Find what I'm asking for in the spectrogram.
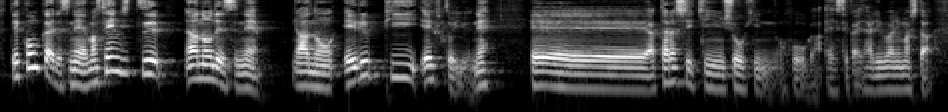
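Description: A man's dark, mellow voice at a medium pitch and fairly slow pace, with very wide pitch swings, big swings in loudness and hardly any pauses. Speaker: podcast host, finance and business talk. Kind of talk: solo podcast monologue. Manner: casual, many filler words.

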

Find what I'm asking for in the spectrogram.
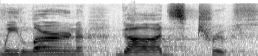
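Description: With noticeable background noise behind her, a woman in an American accent speaks at a fairly high pitch with monotone, flat intonation. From Texas. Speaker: pastor. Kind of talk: sermon.

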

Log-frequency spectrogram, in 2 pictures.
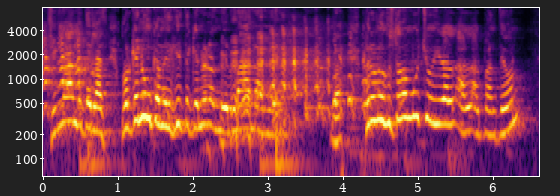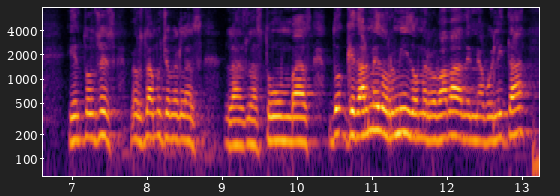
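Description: A man's high voice at a moderate pace, with very wide pitch swings and noticeable background noise. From Chihuahua, northern Mexico. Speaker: comedian. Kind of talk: casual chat.

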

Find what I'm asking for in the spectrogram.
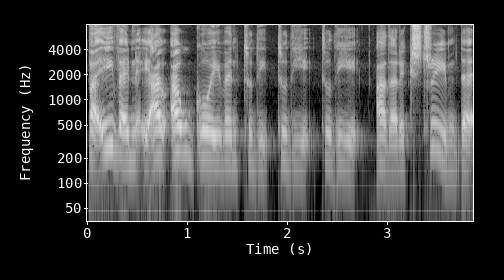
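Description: At a moderate pace, a woman speaks with an Italian accent in a medium pitch. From Italy. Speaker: podcast co-host, massage therapist. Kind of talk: casual chat.

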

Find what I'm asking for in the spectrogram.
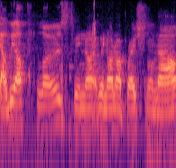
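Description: The speaker has a South African accent. The pace is fairly quick. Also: man. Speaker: chiropractic business coach and clinic owner. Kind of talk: coaching call talk. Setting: video call. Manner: fast talker; energetic.

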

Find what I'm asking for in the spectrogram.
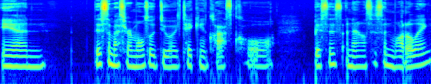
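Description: Speaking in a flat monotone at a moderate pace, a woman with a fairly low pitch leaves long, frequent pauses in a very clean recording with a silent background. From Vietnam. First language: Vietnamese. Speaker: podcaster, university student and intern. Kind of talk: solo monologue podcast. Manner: hesitant, many ums.

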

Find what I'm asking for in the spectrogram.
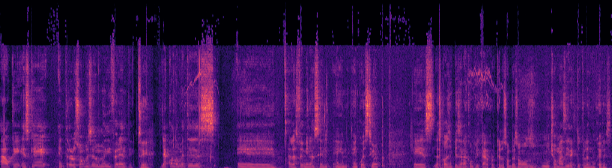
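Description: Over noticeable background noise, a man with a Mexican accent talks with lively intonation and very even loudness. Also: fairly high pitch for a man, fairly slow pace. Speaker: podcast guest. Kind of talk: casual chat.

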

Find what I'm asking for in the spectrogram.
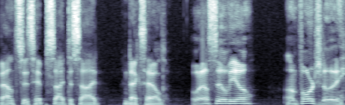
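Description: The clip features plain reading aloud.

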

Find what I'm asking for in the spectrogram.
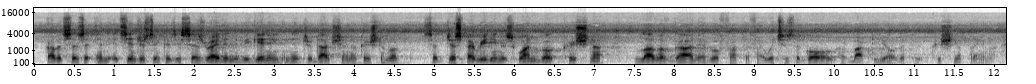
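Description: Over noticeable background noise, a man with a very deep, low pitch and an American accent speaks at a fairly quick pace with hardly any pauses and ordinary pitch variation. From US West Coast, San Francisco. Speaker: Hare Krishna preacher. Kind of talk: lecture. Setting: temple hall with audience.

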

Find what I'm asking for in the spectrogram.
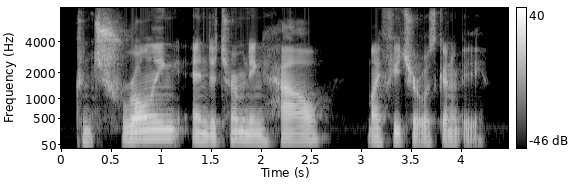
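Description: Fairly low-pitched male speech with a non-native accent, fairly even intonation and a fairly slow pace, on a very clean recording with a silent background. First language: not English. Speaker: motivational podcast host. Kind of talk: motivational monologue. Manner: halting, with self-corrections.

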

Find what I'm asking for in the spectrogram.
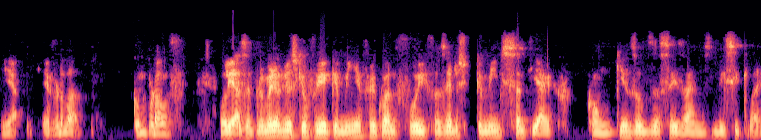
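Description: In a plain, everyday voice, a man talks at a fairly quick pace with medium pitch and ordinary pitch variation, the sound dry and close with no echo. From northern Portugal, Lixa. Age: 20s. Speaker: podcast co-host, entrepreneur. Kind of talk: casual chat.

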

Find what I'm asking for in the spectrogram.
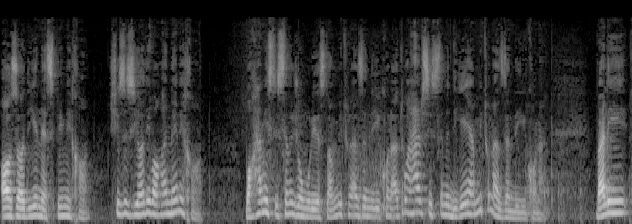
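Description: Using lively intonation, a man speaks at a fairly quick pace in a high pitch with a dark, mellow tone. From Iran, Khuzestan (Ahvaz, Abadan). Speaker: dentist. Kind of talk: interview. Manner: casual.

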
